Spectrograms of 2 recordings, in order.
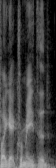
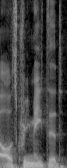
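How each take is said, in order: First: Low "cremated" as "kruh-MAY-tid"; British pronunciation. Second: Low "cremated" as "CREE-may-tid"; American pronunciation. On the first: Shown as a demonstration. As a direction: give "cremated" a short, weak first syllable. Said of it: "Only British pronunciation is allowed". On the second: Retold or imitated. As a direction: imitate "cremated" with a long "cree". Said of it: "do not let an American say".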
